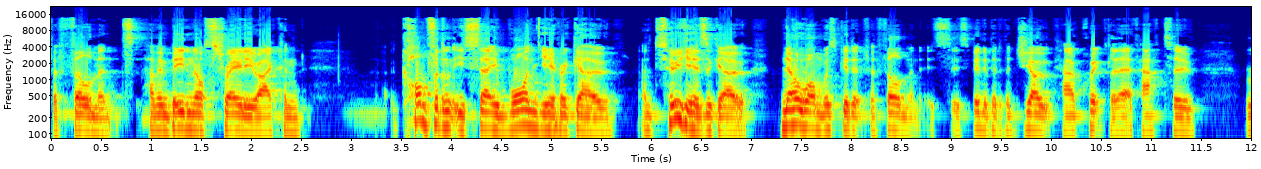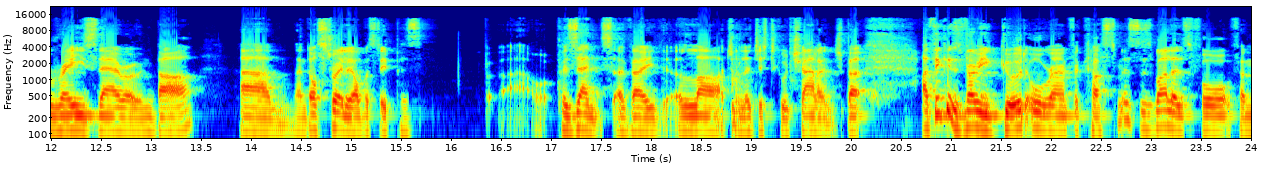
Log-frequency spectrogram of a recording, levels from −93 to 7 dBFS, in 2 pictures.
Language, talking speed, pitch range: English, 165 wpm, 105-115 Hz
